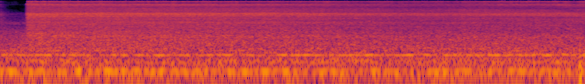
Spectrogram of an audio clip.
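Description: Steady, continuous hiss of a paint spray gun at low pressure and half trigger, coating a Range Rover in silver, unbroken and fairly close for the whole stretch.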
